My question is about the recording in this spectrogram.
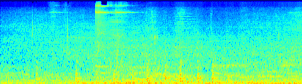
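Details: Car front suspension rocked by hand, with a microphone placed close by, gives light uneven knocks from a worn, blown stabilizer link (bieleta).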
